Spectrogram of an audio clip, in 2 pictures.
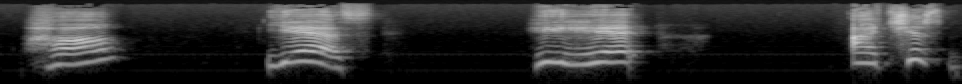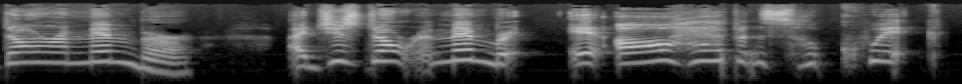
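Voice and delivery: put-on a flustered girl fighting back tears; near tears. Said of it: "Don't you cry, young woman".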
